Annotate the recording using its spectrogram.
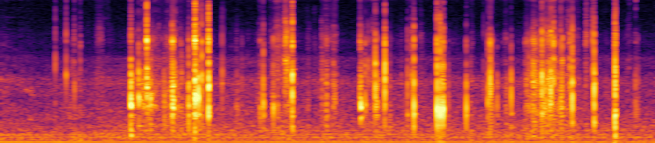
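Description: Irregular clicks and knocks of a small camera being handled and turned on its mount, over a low steady hum in the truck cab.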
